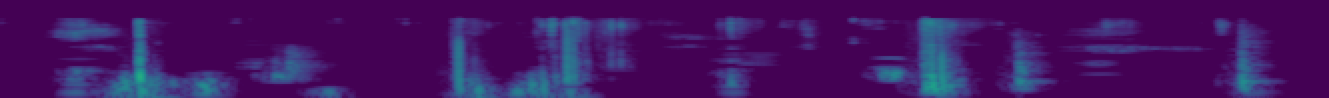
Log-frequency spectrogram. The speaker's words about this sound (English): Sorry, I just knocked my headphone out.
